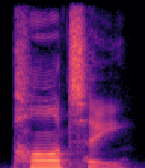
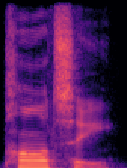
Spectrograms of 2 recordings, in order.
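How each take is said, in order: First: The vowel is drawn out with a crisp t. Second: The same.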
